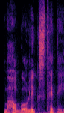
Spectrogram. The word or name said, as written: भौगोलिक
